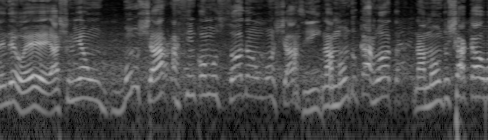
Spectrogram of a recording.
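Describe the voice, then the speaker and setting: A man's raised, projected voice with high pitch, lively intonation and moderate pace over noticeable background noise. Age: 30s. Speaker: fighting game player. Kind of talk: winner's speech.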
